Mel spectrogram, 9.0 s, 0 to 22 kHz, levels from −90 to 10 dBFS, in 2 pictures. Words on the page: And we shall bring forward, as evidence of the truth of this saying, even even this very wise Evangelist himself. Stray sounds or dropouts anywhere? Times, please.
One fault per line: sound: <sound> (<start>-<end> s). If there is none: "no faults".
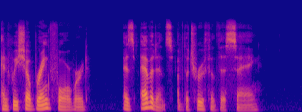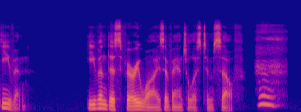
sound: sigh (8.4-8.9 s)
